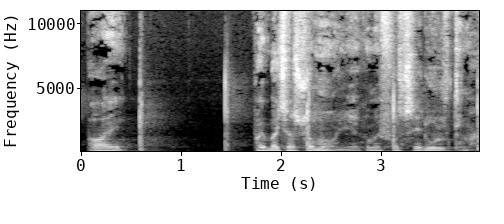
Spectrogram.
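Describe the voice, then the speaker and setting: A man reciting poetry dramatically, as in radio theatre, with measured, deliberate phrasing and pauses. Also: lowish voice, animated, big-room sound, a little hiss or hum. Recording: voice over prominent music. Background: loud musical instrument.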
